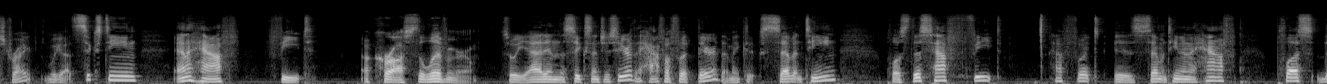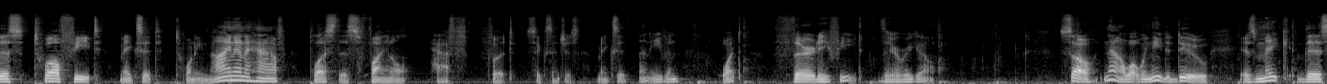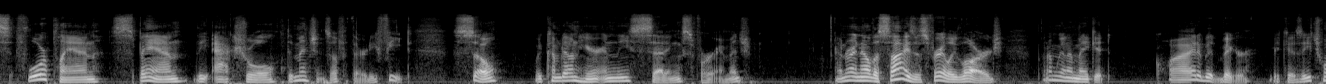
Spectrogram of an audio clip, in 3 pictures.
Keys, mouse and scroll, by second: 10.5-10.9 middle drag, 11.2-13.4 middle drag, 20.4 middle click, 22.4 middle click, 23.3-24.3 middle drag, 25.0 middle click, 35.3-36.9 drag.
